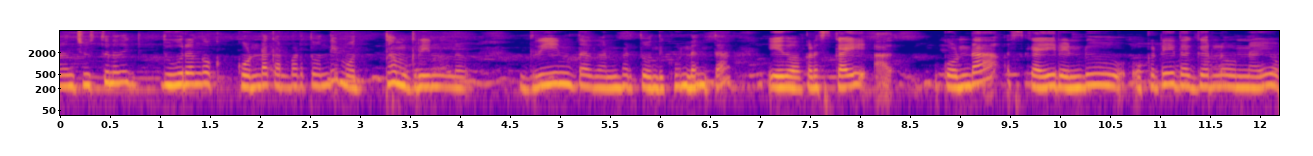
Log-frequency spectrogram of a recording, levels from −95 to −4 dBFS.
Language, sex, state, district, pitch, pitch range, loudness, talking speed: Telugu, female, Andhra Pradesh, Chittoor, 240 Hz, 225-260 Hz, -29 LUFS, 110 wpm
